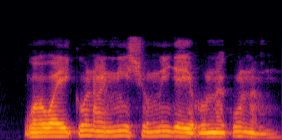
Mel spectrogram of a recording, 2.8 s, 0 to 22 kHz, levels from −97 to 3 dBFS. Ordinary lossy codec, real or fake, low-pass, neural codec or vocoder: Opus, 64 kbps; fake; 7.2 kHz; codec, 16 kHz, 4 kbps, FunCodec, trained on LibriTTS, 50 frames a second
